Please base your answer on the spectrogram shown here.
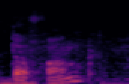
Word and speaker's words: Dafang: p камеру от производителя до фанк может быть а немножко неправильно его произношу ну как то так он звучит которая также влился в дружную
